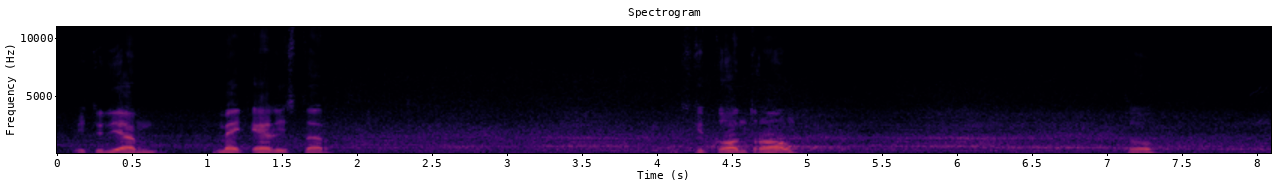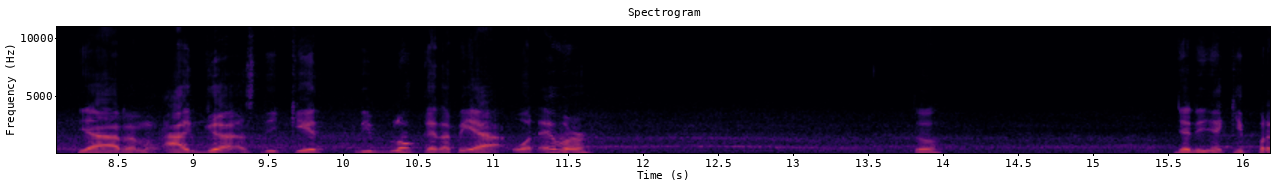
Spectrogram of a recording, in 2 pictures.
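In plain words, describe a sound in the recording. A young man talks with animation close to a headset microphone.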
